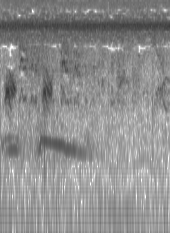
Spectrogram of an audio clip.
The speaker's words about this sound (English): And quite a bit of bird sound. Predominant calls are yellow-breasted chat and white-winged doves. Just had a pair of summer tanagers fly by. Hearing some vireos and flycatchers. Brown-crested flycatchers, I believe, in the background.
